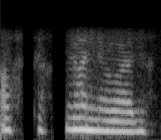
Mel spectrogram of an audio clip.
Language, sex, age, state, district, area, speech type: Sanskrit, female, 18-30, Odisha, Bhadrak, rural, conversation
